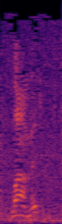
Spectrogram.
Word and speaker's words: Lamed: In Isis de Rabbi Akiva, which is a very early work on the letters, it says that the word, the letter Lamed, which is pronounced Lamed, and which is spelled Lamed Mem Dalet, is an acronym for Lev Mevin Das, the heart that understands knowledge.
